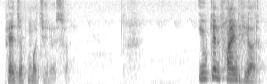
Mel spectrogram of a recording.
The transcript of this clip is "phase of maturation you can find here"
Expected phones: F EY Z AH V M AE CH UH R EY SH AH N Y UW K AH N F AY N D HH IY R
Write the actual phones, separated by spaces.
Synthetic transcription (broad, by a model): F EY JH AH B M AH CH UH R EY S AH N Y UW K AH N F AY N D HH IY R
